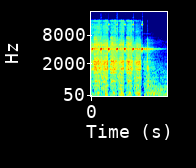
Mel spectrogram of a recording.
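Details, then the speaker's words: TVS Apache CDI check for no spark at the plug: crisp, evenly spaced ticks, about six a second, with a thin high whistle, then they stop; the CDI senses the HT coil and fires the spark properly. "और जैसे ये बोल रहा है इस तरीके से बोलना चाहिए, जैसे ये टी की आवाज़ निकालता है इस तरीके से आवाज़ निकालना चाहिए।"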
